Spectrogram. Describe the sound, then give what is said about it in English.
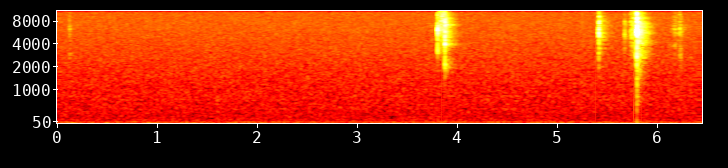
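A can of Tango soft drink being opened, three faint, short, sharp clicks after a long quiet stretch, the final click the loudest. “No, I was opening a can of Tango.”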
